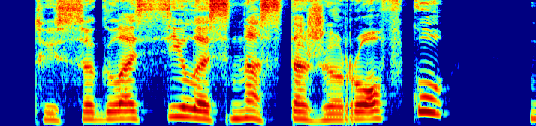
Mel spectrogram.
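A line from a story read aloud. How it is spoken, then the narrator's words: Husband asking. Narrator (Russian): спросил муж и, выдавил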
